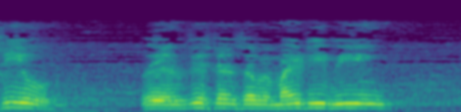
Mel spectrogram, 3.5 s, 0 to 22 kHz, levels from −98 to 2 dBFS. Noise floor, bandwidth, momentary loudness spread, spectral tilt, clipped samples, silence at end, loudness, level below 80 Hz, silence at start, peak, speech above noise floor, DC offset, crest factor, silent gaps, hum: -45 dBFS; 9.2 kHz; 7 LU; -8 dB/octave; under 0.1%; 0.5 s; -17 LUFS; -60 dBFS; 0 s; -4 dBFS; 29 dB; under 0.1%; 14 dB; none; none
